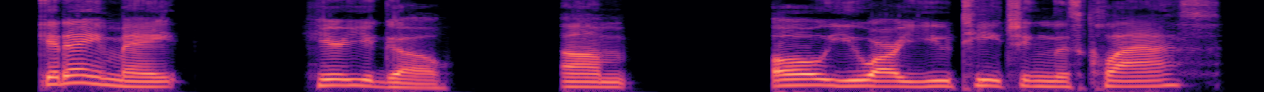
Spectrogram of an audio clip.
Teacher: The typical example in Australia is the rising intonation, That's rising intonation when your voice sort of goes up at the end like that, at the end of sentences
